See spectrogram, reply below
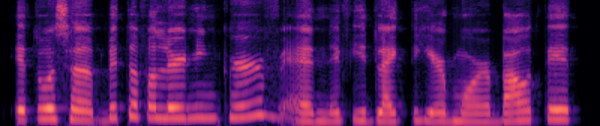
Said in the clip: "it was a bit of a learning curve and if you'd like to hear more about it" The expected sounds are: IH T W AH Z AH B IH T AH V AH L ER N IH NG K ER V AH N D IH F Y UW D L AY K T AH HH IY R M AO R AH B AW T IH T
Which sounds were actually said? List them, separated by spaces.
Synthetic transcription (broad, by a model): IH T W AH S AH B IH T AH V AH L ER N IH NG K ER V AH N D IH F Y UW D L AY K T AH HH IY R M AO R AH B AW T IH T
